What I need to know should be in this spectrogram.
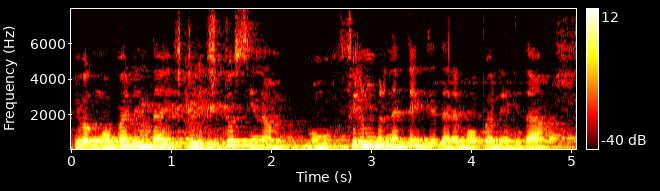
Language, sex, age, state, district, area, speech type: Kannada, female, 18-30, Karnataka, Hassan, rural, spontaneous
